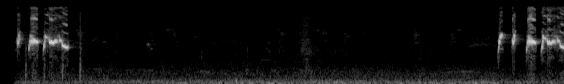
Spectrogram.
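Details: Red-whiskered bulbul in Thailand showing off its song phrasing: two bright, quick warbled phrases, each a burst of three or four chirpy notes, separated by about four seconds of quiet with faint low background hum.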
